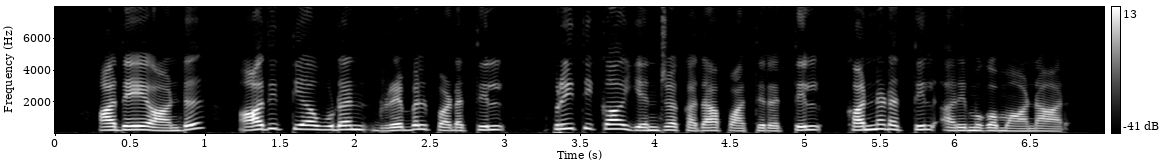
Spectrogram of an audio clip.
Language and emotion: Tamil, neutral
